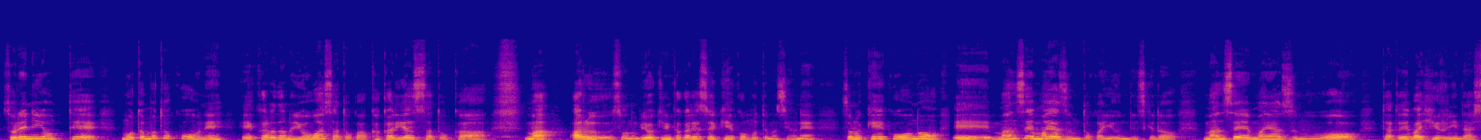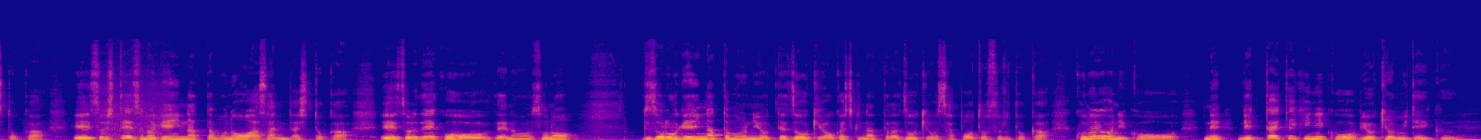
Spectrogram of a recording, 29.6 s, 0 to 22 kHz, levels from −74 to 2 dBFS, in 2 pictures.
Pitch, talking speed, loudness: 205 Hz, 365 characters per minute, -21 LUFS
